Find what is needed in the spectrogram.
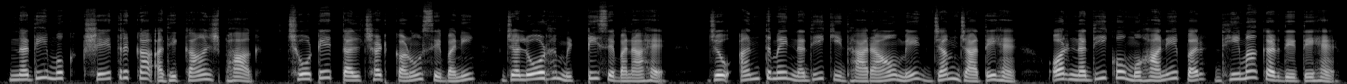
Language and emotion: Hindi, neutral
